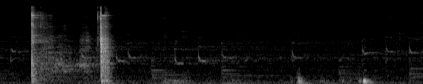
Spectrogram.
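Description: Metal clicks and clinks from handling the exhaust spring, aluminium manifold and tuned pipe of a nitro RC engine as they are taken apart: two sharp clicks in the first second, then a couple of soft knocks near the end.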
